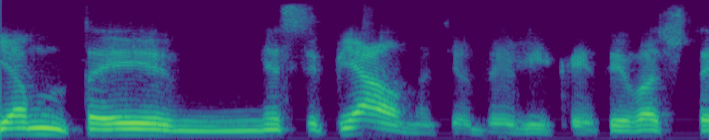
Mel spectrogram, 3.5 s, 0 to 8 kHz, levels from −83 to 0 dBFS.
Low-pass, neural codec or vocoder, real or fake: 7.2 kHz; none; real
